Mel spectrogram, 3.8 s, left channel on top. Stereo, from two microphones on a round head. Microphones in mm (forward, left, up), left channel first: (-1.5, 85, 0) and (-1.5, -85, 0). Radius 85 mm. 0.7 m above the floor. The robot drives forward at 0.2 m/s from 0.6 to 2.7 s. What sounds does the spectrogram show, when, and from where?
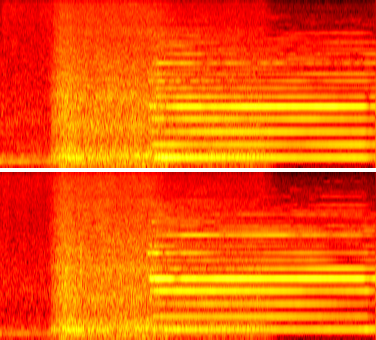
1.5 s a violin: 55° right (ahead or behind), 1.3 m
